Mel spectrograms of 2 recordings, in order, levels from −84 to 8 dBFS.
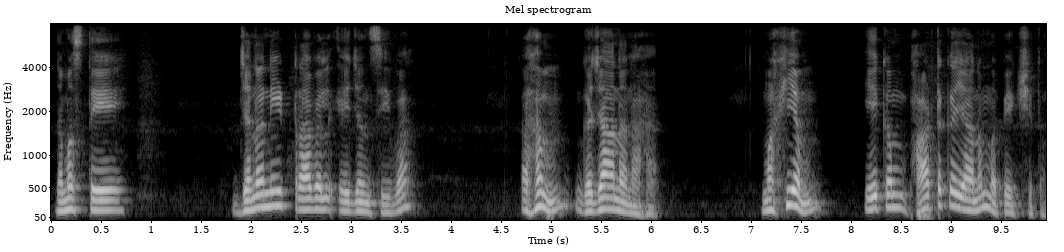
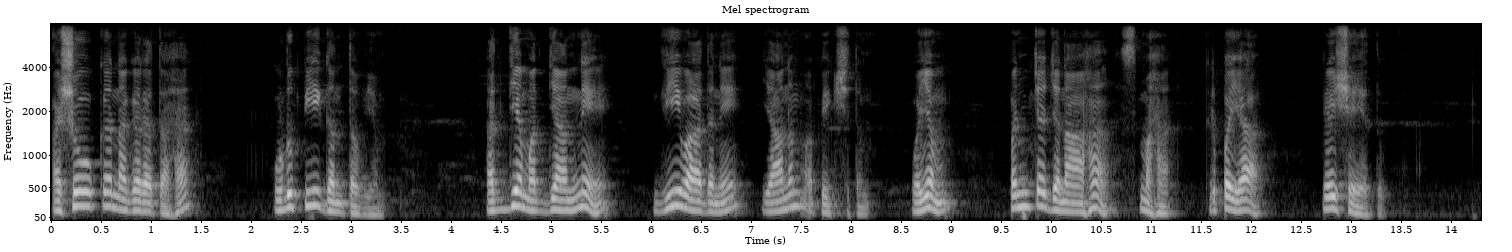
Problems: none marked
